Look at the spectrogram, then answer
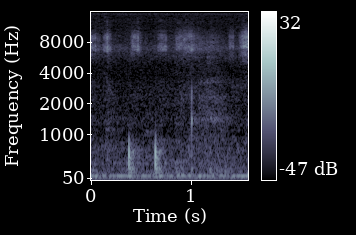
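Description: Pen or chalk strokes as a teacher writes a word: a few short, faint scratchy taps spread over a second and a half against a quiet steady hum.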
